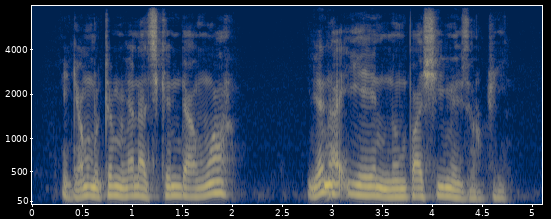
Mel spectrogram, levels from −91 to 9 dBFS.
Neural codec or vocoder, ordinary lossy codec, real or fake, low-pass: codec, 16 kHz, 4 kbps, FunCodec, trained on Chinese and English, 50 frames a second; none; fake; none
